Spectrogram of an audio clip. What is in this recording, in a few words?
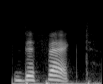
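"to defect", American English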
